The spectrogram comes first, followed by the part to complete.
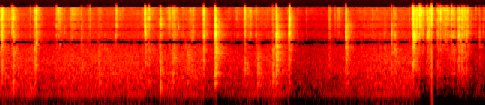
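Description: A deck of tarot cards being shuffled and handled by hand: short papery slaps and flicks at irregular intervals, with a quick run of snaps near the end.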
